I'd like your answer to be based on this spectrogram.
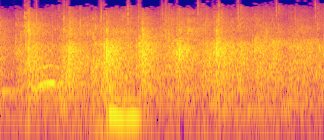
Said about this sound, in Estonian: Sa oled aplausi ära teeninud. Ja, aitäh.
